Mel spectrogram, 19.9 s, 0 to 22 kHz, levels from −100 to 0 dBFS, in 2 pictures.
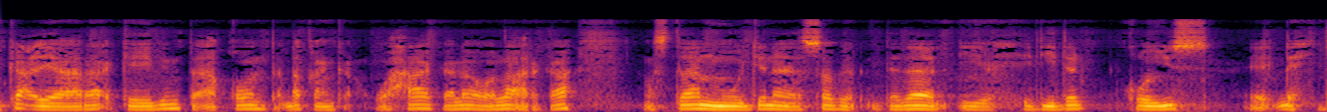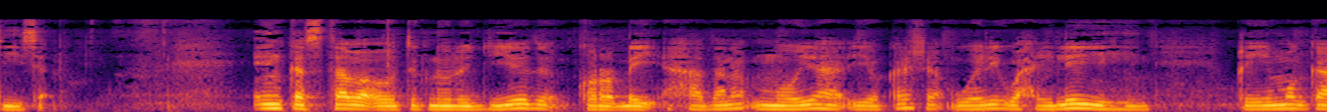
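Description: From start to finish the speech carries plainly audible Vorbis compression damage, likely from a low bitrate around 32 kbps: nothing remains above 10.6 kHz, and the coarsely quantised treble turns grainy and hissy. A spectrogram shows a hard ceiling with speckled, noisy upper bands.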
